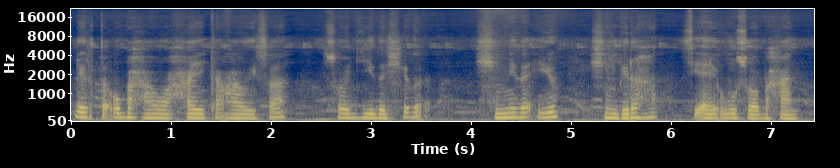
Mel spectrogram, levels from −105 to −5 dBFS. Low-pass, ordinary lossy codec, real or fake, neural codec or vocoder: none; none; fake; codec, 44.1 kHz, 7.8 kbps, Pupu-Codec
